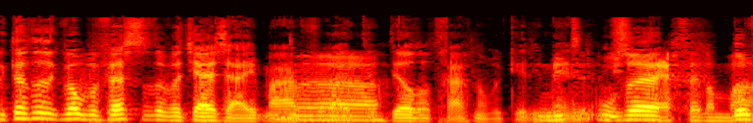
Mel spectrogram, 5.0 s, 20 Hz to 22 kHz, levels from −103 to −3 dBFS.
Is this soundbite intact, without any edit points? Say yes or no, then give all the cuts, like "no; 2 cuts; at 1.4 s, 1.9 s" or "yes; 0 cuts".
yes; 0 cuts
